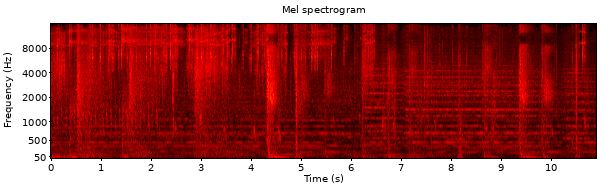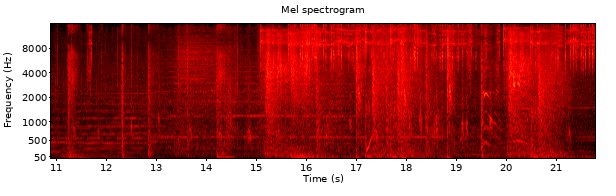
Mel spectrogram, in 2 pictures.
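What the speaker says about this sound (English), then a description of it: "The batarang is most effective for taking down these trees." In the LEGO Batman video game, a batarang smashes LEGO trees, a run of sharp cracks and clattering brick breaks over game music and effects, with a dense burst of crashing toward the end.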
